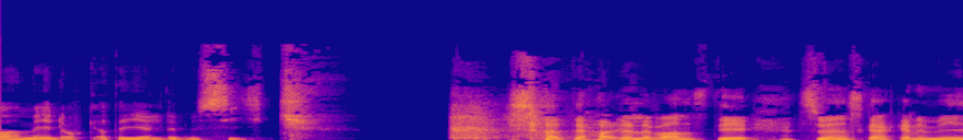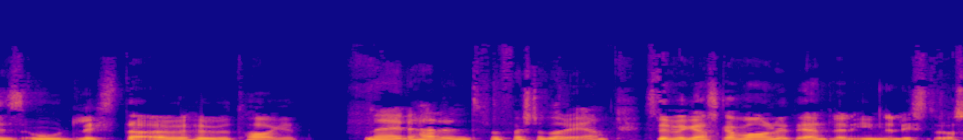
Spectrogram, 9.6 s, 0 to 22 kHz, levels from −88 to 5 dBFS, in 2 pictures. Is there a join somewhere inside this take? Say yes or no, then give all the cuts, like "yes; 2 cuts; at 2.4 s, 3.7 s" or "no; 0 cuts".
yes; 2 cuts; at 3.1 s, 6.4 s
